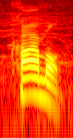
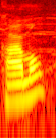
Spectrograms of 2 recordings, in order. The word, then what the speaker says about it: Carmel: Your first thought when you see the words of Mount Carmel, that's the way you want to pronounce it, but I guess it's Mount Carmel, like the Carmel, California.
